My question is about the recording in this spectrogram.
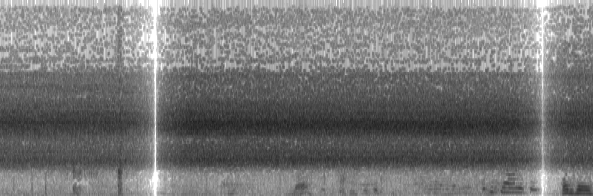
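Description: Steady, high-pitched chorus of forest insects, an unbroken shrill drone. It cuts out briefly twice, about two seconds in and near the end, where the clips are cut.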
